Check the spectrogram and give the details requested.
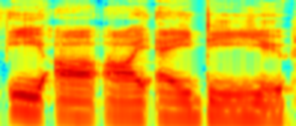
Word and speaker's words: Eriadu: And this is something, I think I mispronounced this planet, but it's Eriadu.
